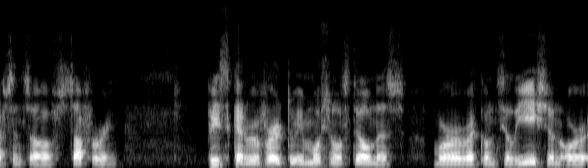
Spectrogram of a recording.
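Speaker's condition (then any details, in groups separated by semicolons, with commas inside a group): No condition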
